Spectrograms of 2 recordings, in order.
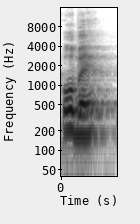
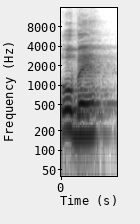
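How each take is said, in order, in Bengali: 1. শেষের b প্রতিধ্বনিসহ ঝাঁকুনি দিয়ে ছাড়া হয়। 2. শেষের b প্রতিধ্বনিসহ ঝাঁকুনি দিয়ে ছাড়া হয়।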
